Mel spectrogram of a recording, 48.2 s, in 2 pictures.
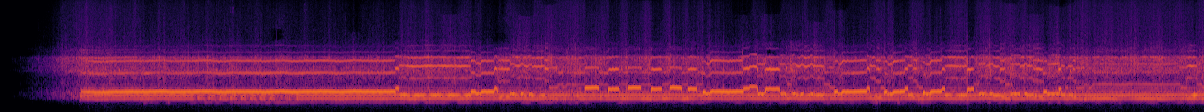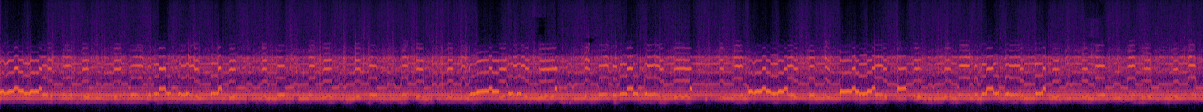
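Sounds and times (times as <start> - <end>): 
torupill bagpipe playing a folk tune in Emmaste: 0.8 - 48.1.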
